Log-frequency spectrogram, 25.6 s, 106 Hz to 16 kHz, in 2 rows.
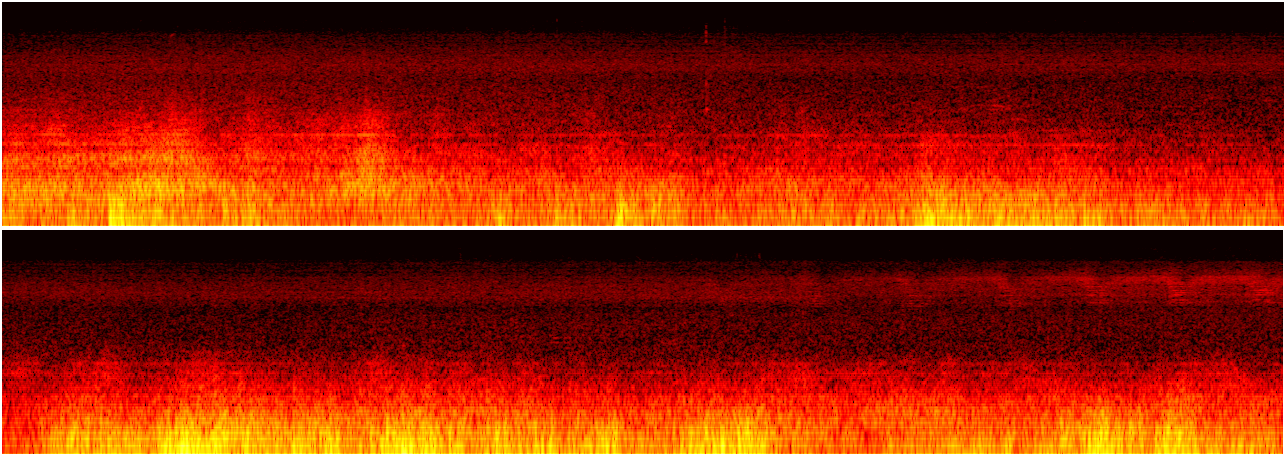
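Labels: An airplane flies by in the background. 0:00.0 - 0:25.6
Cicadas sound muffled in the background. 0:20.7 - 0:25.6

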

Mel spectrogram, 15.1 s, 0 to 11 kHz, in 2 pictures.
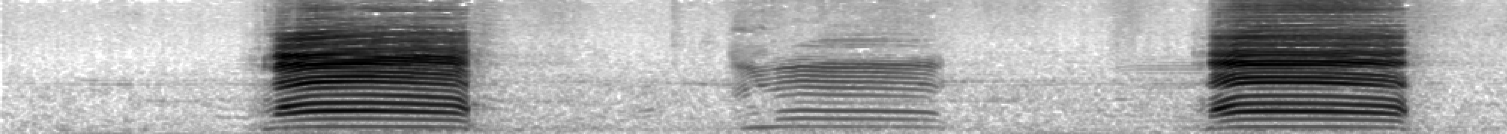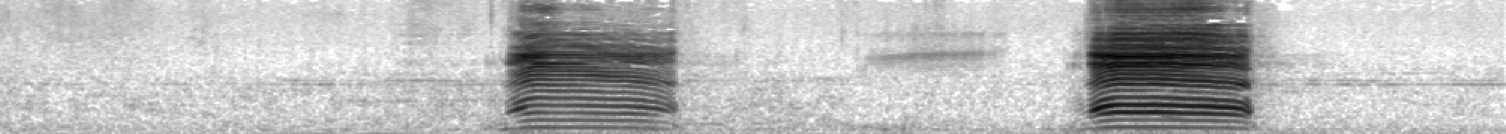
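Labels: A lamb bleats. 0:00.0 - 0:15.1

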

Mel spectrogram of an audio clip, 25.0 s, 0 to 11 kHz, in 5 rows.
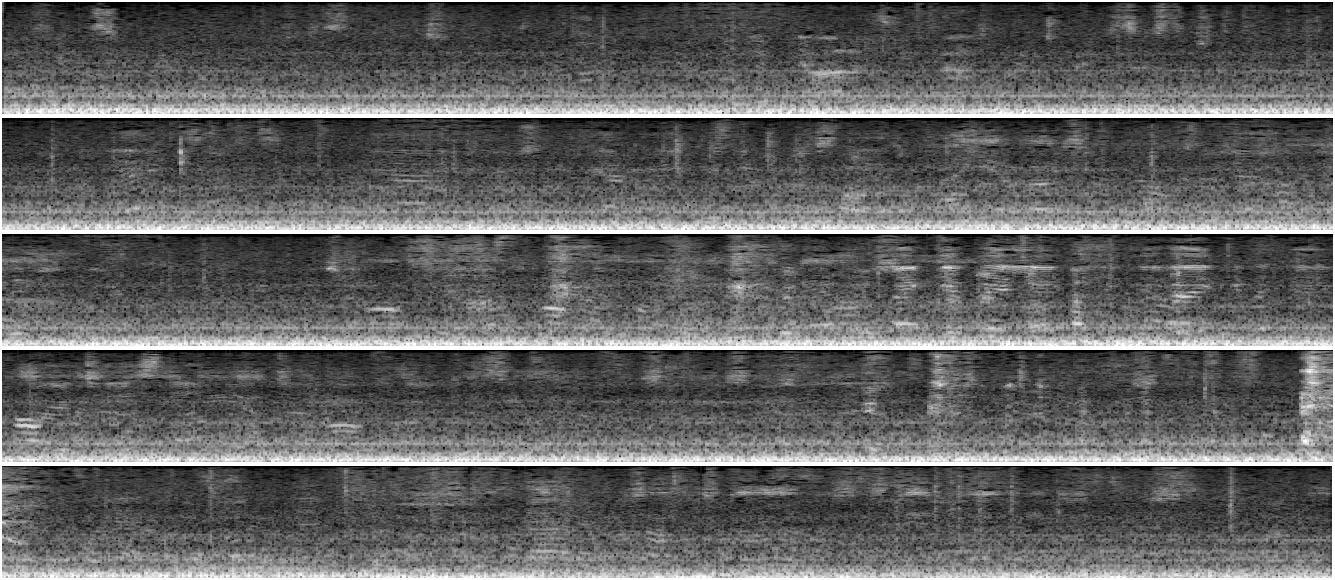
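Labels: A constant whirring sound in the background suggests a vehicle, possibly public transport or a passenger plane. 0:00.0 - 0:25.0
People are conversing continuously. 0:00.0 - 0:25.0
People are having a quiet conversation. 0:00.0 - 0:25.0
A person coughs lightly. 0:16.9 - 0:20.9

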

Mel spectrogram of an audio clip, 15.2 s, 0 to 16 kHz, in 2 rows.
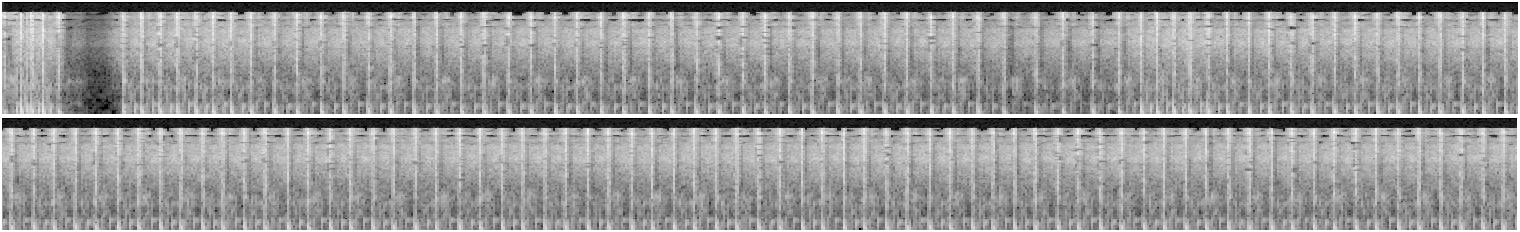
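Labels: An air drill is running. 0:00.0 - 0:15.2

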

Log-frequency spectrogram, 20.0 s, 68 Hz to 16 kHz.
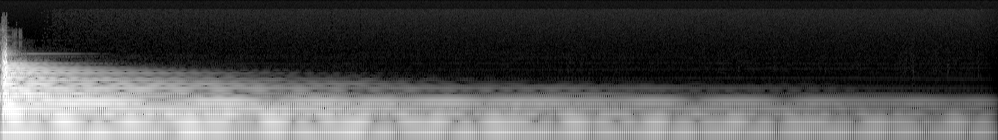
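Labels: A synthetic guitar chord plays once and fades out. 0:00.0 - 0:20.0

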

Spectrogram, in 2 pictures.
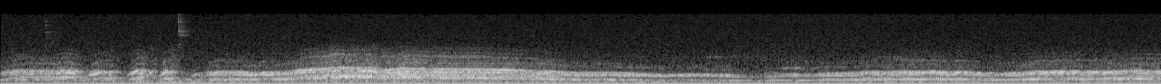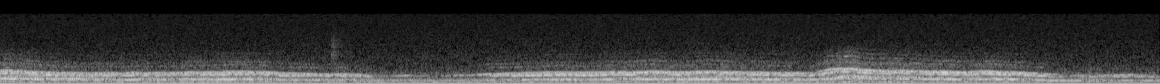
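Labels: Wind howls rhythmically through the window. 0:00.0 - 0:02.0
Leaves rustling repeatedly in the wind outdoors. 0:00.1 - 0:23.2
Wind howls loudly through the window and gradually decreases. 0:02.0 - 0:07.2
Wind howling rhythmically through the window, fading. 0:07.2 - 0:15.8
Wind howls through the window, gradually increasing. 0:15.8 - 0:23.2

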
